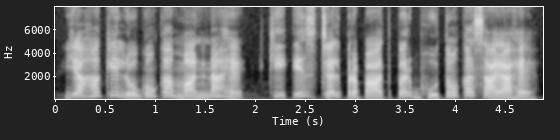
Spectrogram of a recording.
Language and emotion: Hindi, neutral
